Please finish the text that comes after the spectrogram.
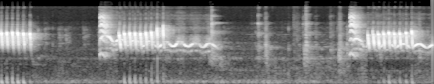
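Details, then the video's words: Energetic caged bar-winged prinia from Tegal, Central Java. Its rich filled song mixes rapid pulsed buzzing with a lower, rolling, wavy whistle, in three bursts separated by brief quiet gaps. "ciblek gacor isian mewah"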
